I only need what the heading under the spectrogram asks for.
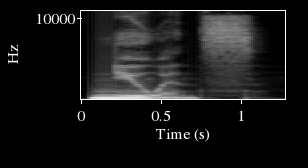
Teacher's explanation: Two syllables with the stress on the first. The ow makes an ah sound.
